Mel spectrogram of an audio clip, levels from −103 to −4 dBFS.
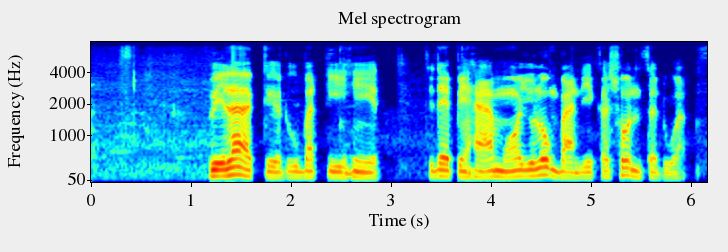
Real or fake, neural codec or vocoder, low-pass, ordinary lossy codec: real; none; 7.2 kHz; none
